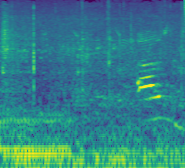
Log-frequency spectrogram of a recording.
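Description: A young macaque gives a short high-pitched squeak that rises in pitch near the end. Under it, a low steady hum stops about halfway through.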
